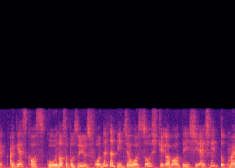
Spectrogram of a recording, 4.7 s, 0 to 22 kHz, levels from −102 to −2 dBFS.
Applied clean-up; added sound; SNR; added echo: none; none; none; none.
